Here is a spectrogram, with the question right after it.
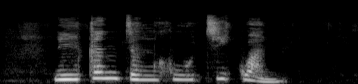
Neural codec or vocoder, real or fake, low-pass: codec, 44.1 kHz, 3.4 kbps, Pupu-Codec; fake; 10.8 kHz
